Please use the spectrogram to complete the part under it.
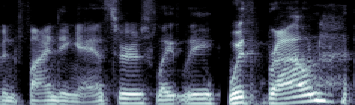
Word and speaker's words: Braun: I wanted to actually talk a little bit about Christian Brown, pronounced Brown, apparently not Braun. I learned that for the first time this week.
